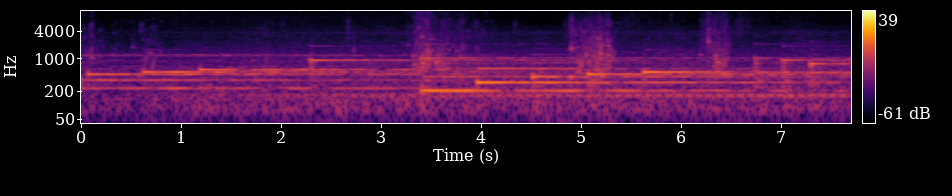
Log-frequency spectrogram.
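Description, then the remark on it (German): Three soft, wet plops and splashes as a capybara slips gently into water and floats, landing at intervals over a gentle, steady melodic music bed; no voices. “Kapi plumpst nun sanft ins Wasser und lässt sich einfach treiben.”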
